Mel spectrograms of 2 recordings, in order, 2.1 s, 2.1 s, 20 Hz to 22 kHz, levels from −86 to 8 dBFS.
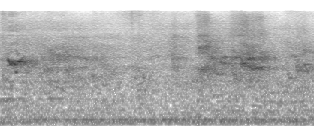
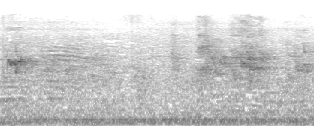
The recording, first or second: second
